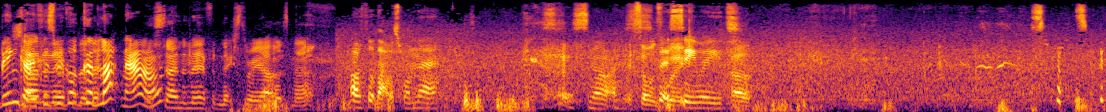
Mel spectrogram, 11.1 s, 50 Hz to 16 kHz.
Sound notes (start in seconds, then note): 4.8 wind whistling; 5.2 laughing; 8.0 wind whistling; 9.2 seagulls calling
